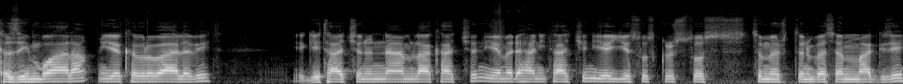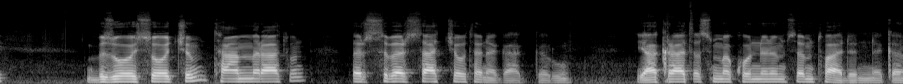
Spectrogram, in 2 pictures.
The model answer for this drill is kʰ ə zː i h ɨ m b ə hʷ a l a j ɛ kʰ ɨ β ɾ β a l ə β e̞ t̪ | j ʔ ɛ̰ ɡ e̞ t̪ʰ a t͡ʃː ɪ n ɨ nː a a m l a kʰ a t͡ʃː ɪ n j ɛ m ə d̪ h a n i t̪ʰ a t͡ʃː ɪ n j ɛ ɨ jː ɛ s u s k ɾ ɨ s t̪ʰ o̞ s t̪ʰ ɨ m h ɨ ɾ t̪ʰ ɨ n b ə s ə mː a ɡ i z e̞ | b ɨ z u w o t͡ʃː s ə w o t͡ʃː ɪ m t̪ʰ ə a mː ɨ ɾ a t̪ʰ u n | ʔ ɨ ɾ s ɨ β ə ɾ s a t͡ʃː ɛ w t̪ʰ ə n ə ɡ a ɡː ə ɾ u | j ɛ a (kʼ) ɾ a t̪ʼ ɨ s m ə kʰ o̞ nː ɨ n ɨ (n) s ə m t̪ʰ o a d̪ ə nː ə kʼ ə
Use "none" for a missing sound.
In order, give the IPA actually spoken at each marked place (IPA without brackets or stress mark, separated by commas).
k, m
